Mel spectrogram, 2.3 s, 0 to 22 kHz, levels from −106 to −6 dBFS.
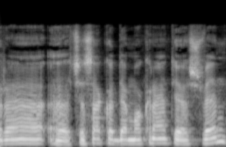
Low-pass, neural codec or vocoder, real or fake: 10.8 kHz; none; real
